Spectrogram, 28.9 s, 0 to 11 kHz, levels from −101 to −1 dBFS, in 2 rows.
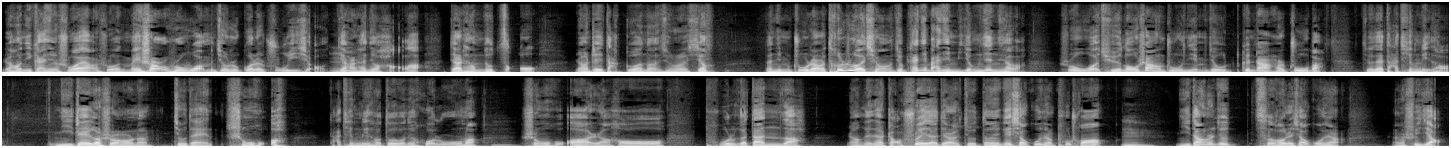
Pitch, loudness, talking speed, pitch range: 110 Hz, -19 LUFS, 305 characters per minute, 100-130 Hz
